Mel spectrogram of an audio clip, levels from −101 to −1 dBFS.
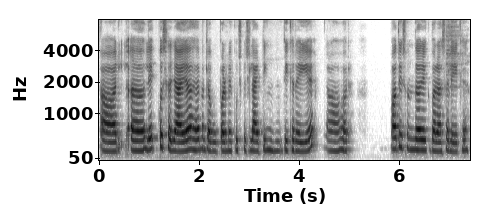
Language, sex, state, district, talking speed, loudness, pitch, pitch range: Hindi, female, Punjab, Fazilka, 195 wpm, -16 LUFS, 215 Hz, 205-235 Hz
